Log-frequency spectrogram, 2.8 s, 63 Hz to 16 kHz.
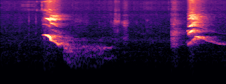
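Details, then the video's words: Alaskan Malamute pups between 18 and 25 days old: a loud piercing yelp that falls into a drawn-out moaning whine, a pause, then a second rising-and-falling squeal. "cuccioli di alaskan malamute dal 18 al 25 giorno"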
